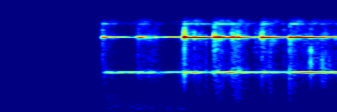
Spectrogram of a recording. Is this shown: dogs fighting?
no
